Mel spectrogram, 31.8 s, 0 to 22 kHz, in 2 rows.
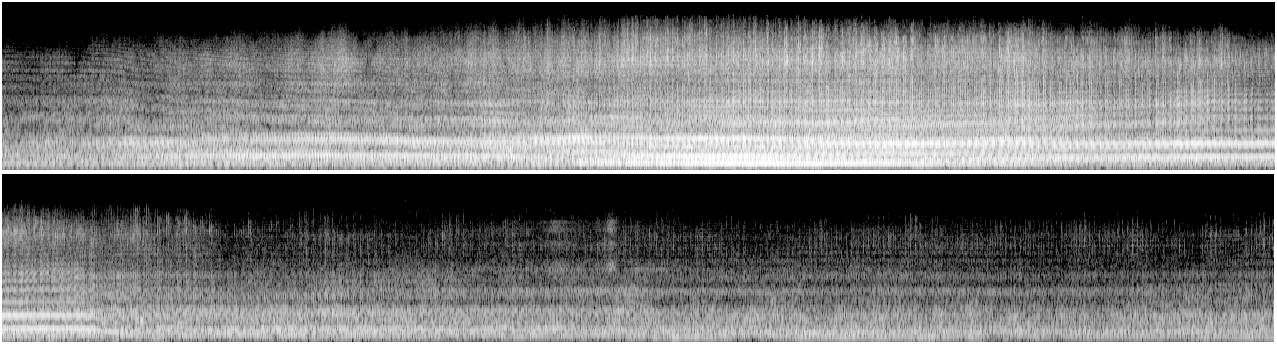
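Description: The 70 cc seven-cylinder Seidel radial engine of a scale model Udet Flamingo biplane, running in flight. It grows louder to a peak about ten seconds in, then fades. Its pitch drops sharply around seventeen seconds in and it carries on at a lower, quieter note.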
